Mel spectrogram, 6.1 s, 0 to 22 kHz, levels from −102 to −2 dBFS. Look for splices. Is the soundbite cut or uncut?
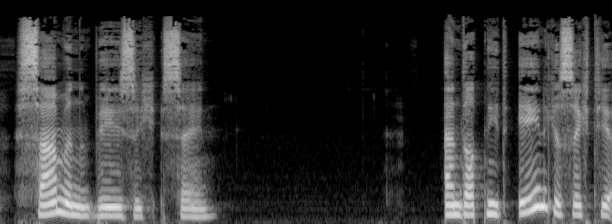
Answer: uncut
